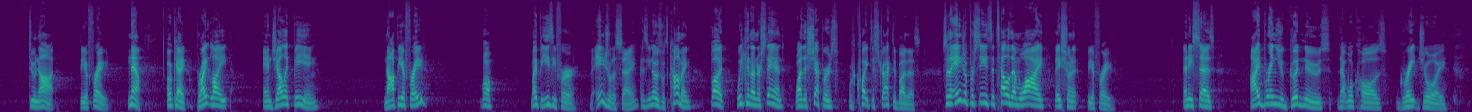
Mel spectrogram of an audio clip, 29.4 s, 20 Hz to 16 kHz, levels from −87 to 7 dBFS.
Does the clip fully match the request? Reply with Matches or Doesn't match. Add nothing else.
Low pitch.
Doesn't match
